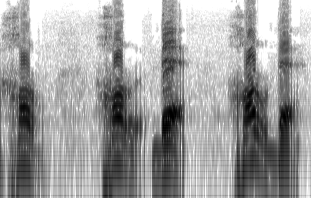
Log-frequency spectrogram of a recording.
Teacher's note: র সাকিনের আগে যদি আ সাইন থাকে অর্থাৎ ফাতহা থাকে, তাহলে র সাকিনটাকে আমরা একটু মোটা করে পড়বো, খর খর বলবো না আমরা, খর খর দ্যা খর দ্যা।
